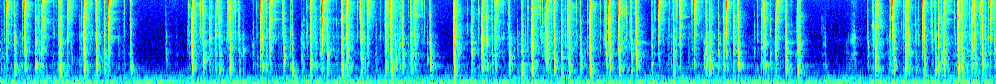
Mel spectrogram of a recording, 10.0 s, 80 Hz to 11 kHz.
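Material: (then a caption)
Plastic. Fingertips with long red nails type quickly on a Lofree mechanical keyboard with a plastic frame and round keycaps, producing about 60 sharp, bright clicks. The clicks are very short and come in rapid bursts, with brief pauses near 1.5, 4.4 and 8.3 seconds over a low, steady background hum.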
